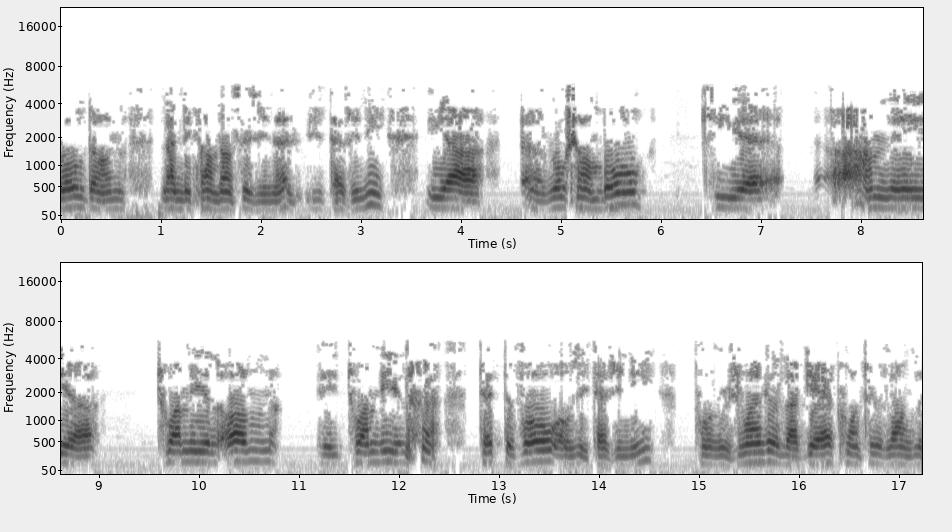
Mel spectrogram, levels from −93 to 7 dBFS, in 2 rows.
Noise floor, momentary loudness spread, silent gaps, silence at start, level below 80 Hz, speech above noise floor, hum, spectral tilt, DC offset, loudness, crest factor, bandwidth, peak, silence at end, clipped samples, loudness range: -66 dBFS; 14 LU; none; 0 s; -68 dBFS; 43 dB; none; -1 dB/octave; under 0.1%; -23 LUFS; 18 dB; 5.8 kHz; -4 dBFS; 0 s; under 0.1%; 3 LU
